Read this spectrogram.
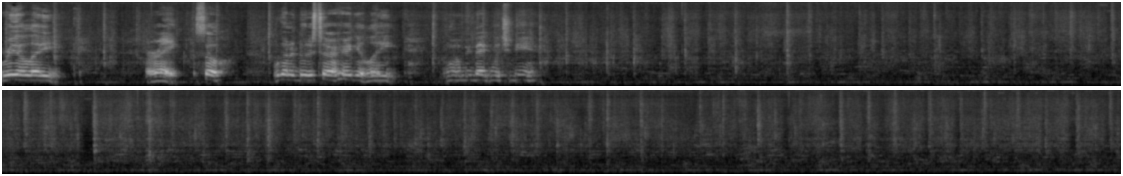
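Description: Hands rub lather into wet hair with a soft squishing.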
